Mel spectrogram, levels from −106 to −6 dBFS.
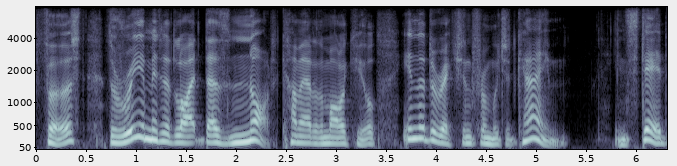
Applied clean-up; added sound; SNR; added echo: none; none; none; none.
